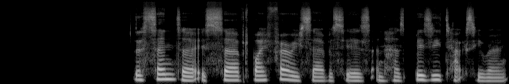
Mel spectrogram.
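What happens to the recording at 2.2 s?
Nothing goes wrong at 2.2 s: the speech carries on cleanly through that moment with no dropout, click, distortion or other audible fault.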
